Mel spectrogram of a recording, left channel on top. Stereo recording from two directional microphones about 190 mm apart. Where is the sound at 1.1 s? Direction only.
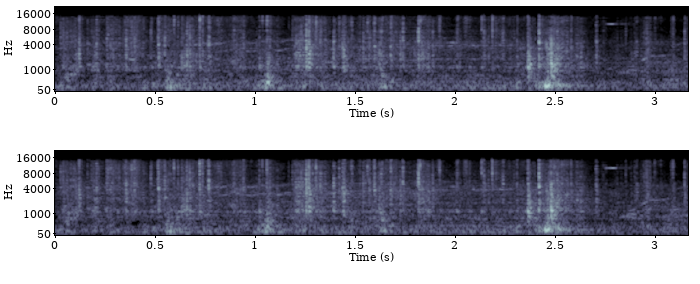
55° right (ahead or behind).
